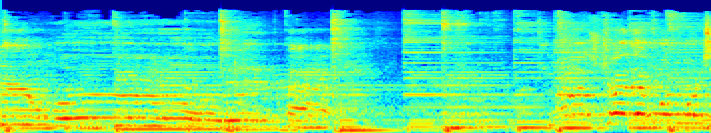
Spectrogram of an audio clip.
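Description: Two acoustic guitars played together in an acoustic blues number, with a man singing a drawn-out, gliding vocal line over them in the first half and again near the end.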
